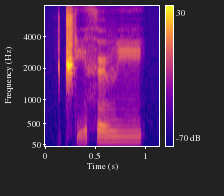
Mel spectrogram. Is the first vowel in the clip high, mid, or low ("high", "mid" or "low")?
high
